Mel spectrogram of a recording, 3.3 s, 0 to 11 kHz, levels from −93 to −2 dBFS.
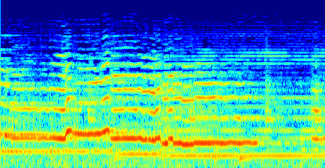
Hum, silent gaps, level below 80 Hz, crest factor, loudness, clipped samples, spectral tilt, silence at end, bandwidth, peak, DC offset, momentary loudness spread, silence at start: none; none; -48 dBFS; 12 dB; -21 LUFS; under 0.1%; -7 dB/octave; 0 s; 5.8 kHz; -8 dBFS; under 0.1%; 10 LU; 0 s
